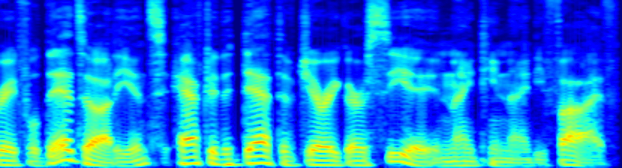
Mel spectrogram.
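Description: A man with an American accent at a very fast pace, with ordinary pitch variation. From United States. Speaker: podcast host and interviewer. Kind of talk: scripted narration mixed with interview.

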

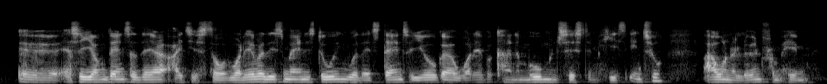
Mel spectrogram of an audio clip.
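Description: With a Danish accent, a man rattles along at a very fast pace in a monotone, flat intonation. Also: medium pitch for a man. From Denmark. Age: 50s. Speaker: yoga teacher and former dancer.

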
